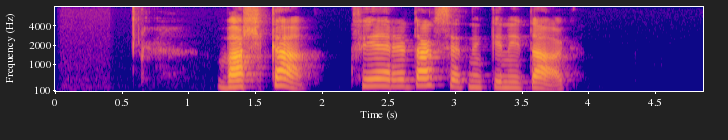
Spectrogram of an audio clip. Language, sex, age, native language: Icelandic, female, 60-69, Icelandic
